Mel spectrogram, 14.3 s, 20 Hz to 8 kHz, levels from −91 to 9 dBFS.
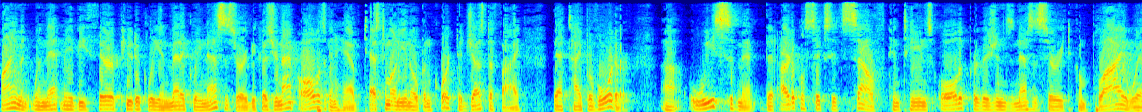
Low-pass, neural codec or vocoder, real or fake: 7.2 kHz; none; real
